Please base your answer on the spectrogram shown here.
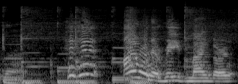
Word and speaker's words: manga: like manga manga sorry manga hey why'd you say it like that i want to read manga it's manga not manga but um i'm guessing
